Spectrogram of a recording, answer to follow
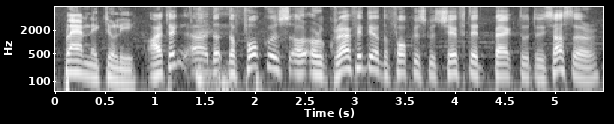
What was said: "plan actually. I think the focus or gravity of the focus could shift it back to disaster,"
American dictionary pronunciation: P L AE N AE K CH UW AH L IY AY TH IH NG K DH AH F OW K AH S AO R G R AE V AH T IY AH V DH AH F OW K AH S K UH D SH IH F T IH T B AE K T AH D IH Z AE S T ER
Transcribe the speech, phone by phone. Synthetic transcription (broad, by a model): P L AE N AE K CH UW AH L IY AY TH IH NG K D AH F OW K AH S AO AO G R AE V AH T IY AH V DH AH F OW K AH S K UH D SH IH F T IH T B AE K T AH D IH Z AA S T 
